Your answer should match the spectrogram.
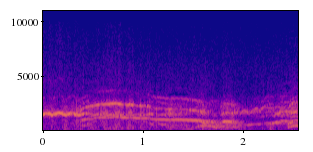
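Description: animal, horses neighing and whinnying

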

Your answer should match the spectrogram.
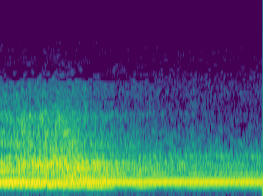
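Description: vehicle, truck driving past

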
